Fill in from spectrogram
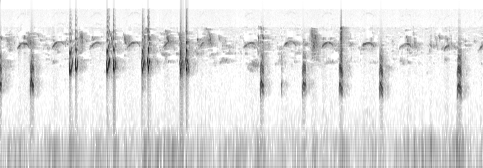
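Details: Female quail calls meant to draw in quails for trapping: a busy run of sharp, harsh double chirps, then lower, single raspy notes. Brief upslurred whistles weave through the sequence.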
